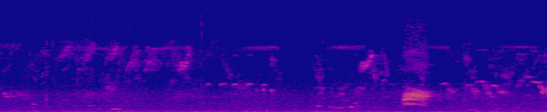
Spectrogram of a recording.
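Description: Faint bird chirps scattered throughout, with one louder, short bird call about four seconds in.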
